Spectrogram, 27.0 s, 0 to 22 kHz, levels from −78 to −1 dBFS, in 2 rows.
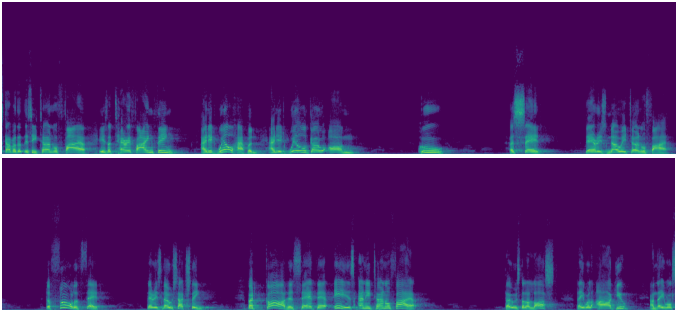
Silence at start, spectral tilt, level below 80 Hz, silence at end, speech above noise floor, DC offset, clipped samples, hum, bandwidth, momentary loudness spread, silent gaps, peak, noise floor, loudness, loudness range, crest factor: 0 s; -5 dB/octave; -68 dBFS; 0 s; 49 dB; under 0.1%; under 0.1%; none; 10 kHz; 8 LU; none; -4 dBFS; -69 dBFS; -20 LUFS; 4 LU; 18 dB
